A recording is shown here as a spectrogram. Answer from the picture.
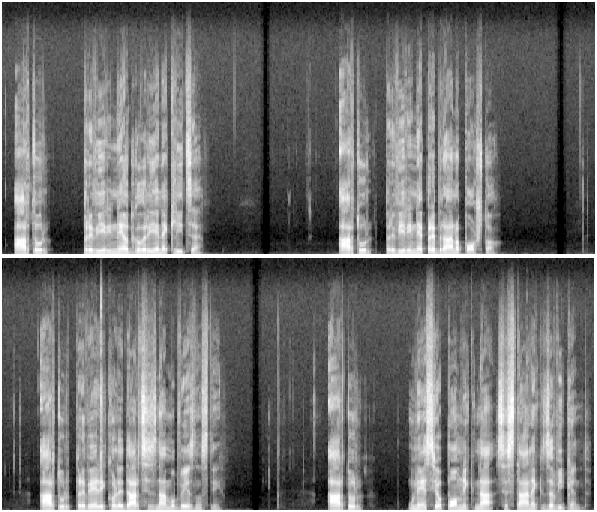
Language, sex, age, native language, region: Slovenian, male, 30-49, Slovenian, Central Slovenia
